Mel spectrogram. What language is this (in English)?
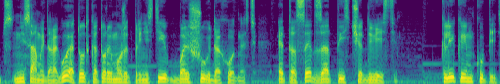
Russian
